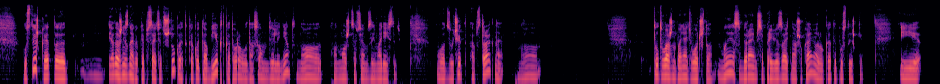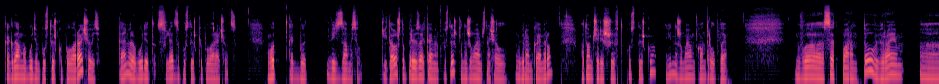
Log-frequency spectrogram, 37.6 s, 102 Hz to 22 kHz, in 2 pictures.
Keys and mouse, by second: 1.4 KP_3, 2.4-4.8 middle drag, 6.5 middle click, 6.8-8.6 drag, 10.8-12.7 middle drag, 27.9-33.4 right drag, 33.4 ctrl+p.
